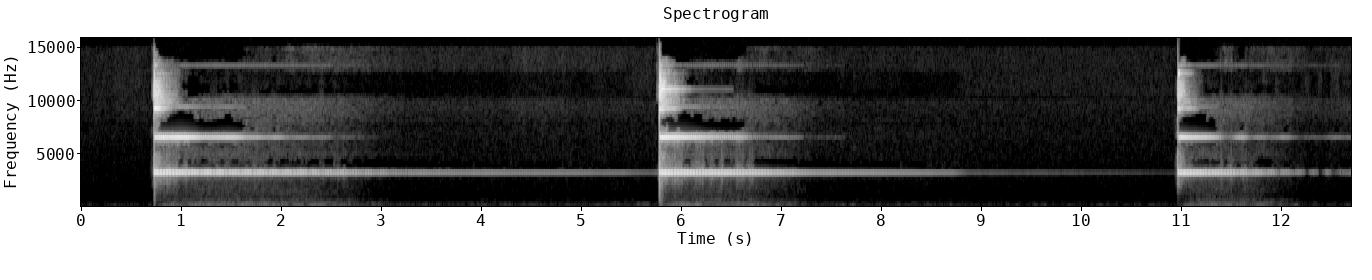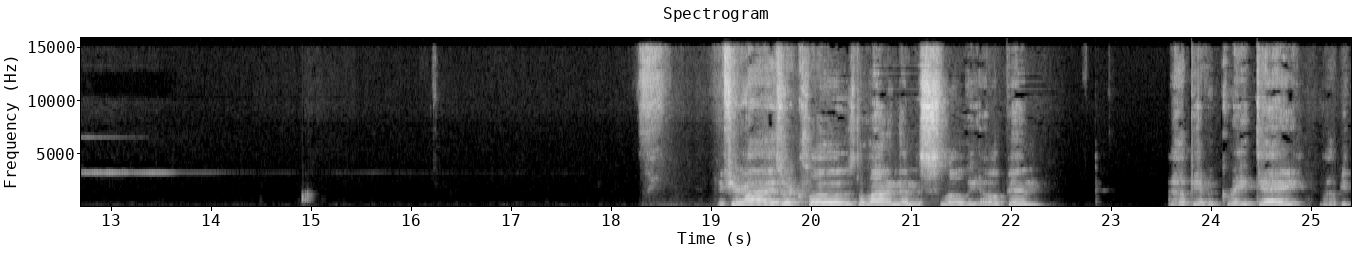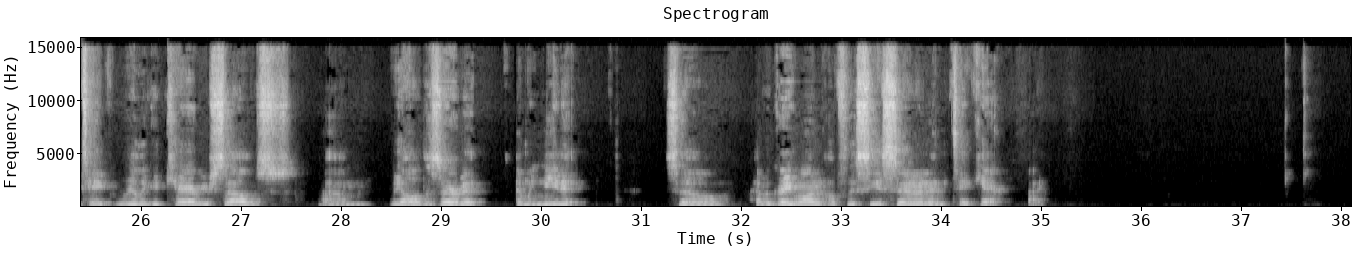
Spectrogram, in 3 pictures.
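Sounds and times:
meditation bell ringing: 0:00.7 - 0:09.2, 0:11.0 - 0:14.0
speech: 0:19.1 - 0:22.4, 0:23.6 - 0:30.4, 0:31.3 - 0:35.1.

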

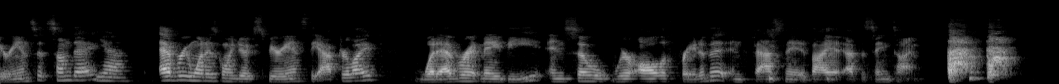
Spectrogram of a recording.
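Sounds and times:
speech: 0:00.3 - 0:09.9
person coughing: 0:09.5 - 0:10.2.

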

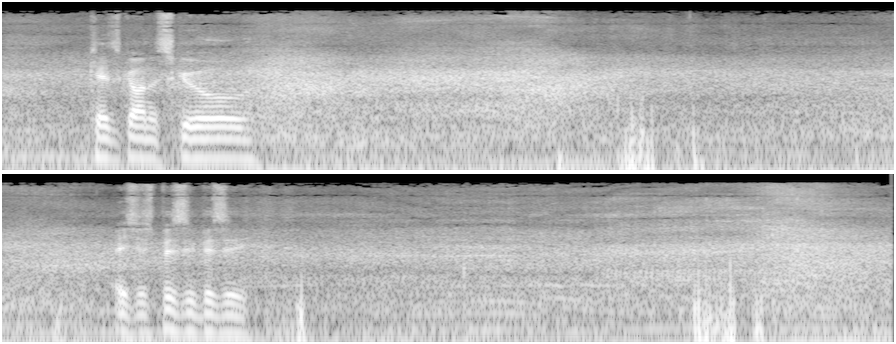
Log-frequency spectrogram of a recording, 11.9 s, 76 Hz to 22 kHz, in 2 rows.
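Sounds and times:
road traffic roar from many cars on a street: 0:00.0 - 0:11.8
speech: 0:00.6 - 0:02.0, 0:06.7 - 0:08.1
vehicle passing: 0:01.4 - 0:11.8.

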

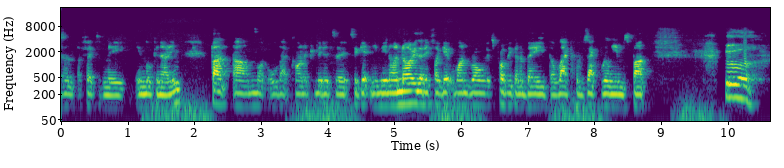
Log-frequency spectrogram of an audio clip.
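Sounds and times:
speech: 0:00.0 - 0:10.5
person yawning: 0:09.2 - 0:10.6.

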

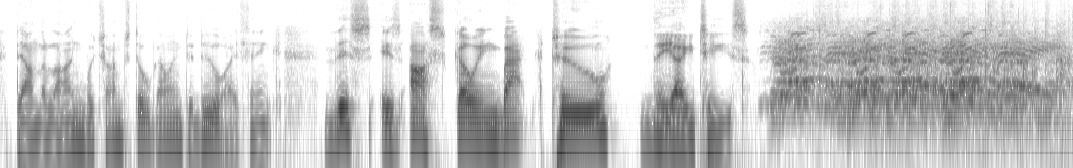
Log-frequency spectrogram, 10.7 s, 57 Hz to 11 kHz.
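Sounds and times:
speech: 0:00.2 - 0:08.1
live audience cheering and calling out: 0:07.6 - 0:10.7.

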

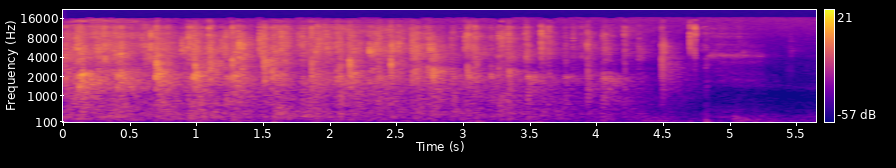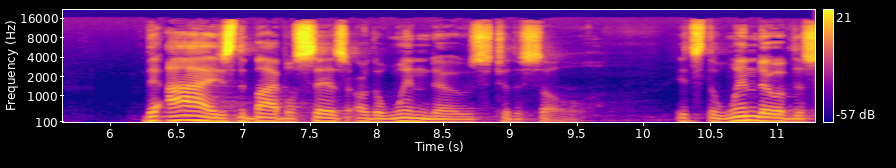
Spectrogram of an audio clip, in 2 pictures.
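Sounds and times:
crowd applauding in praise of God: 0:00.0 - 0:04.8
speech: 0:06.3 - 0:09.6, 0:10.3 - 0:11.2.

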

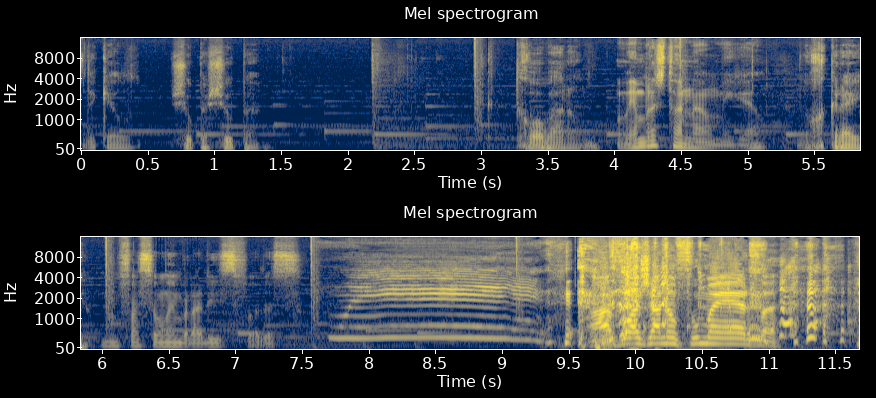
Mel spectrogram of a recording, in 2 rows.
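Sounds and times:
speech: 0:00.0 - 0:01.5, 0:03.3 - 0:08.0, 0:09.3 - 0:11.6
person imitating a crying baby: 0:07.7 - 0:09.5
laughter: 0:09.2 - 0:11.6.

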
